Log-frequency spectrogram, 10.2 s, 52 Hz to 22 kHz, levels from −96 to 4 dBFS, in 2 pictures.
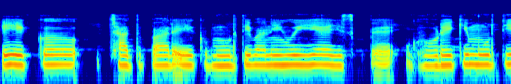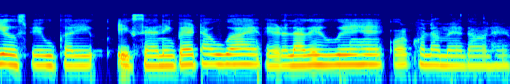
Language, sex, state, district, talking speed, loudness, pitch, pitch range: Hindi, female, Chhattisgarh, Balrampur, 165 wpm, -28 LUFS, 205 Hz, 200-215 Hz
